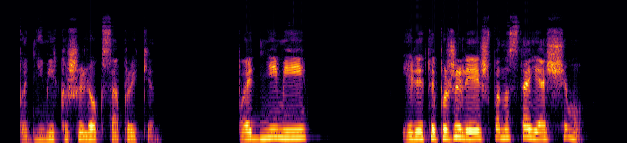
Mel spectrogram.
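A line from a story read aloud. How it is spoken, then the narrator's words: Through gritted teeth. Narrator (Russian): сквозь зубы сказал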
